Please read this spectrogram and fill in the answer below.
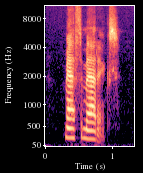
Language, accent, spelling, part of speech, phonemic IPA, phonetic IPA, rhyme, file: English, US, mathematics, noun, /mæθ(.ə)ˈmæt.ɪks/, [mæθ(.ə)ˈmæɾ.ɪks], -ætɪks, En-us-mathematics.ogg
- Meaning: An abstract representational system studying numbers, shapes, structures, quantitative change and relationships between them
